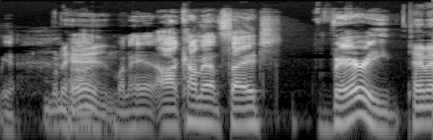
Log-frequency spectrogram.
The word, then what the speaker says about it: Monaghan: Monaghan.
